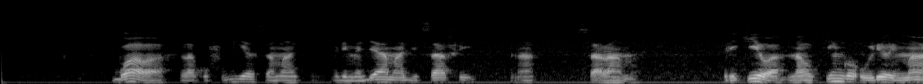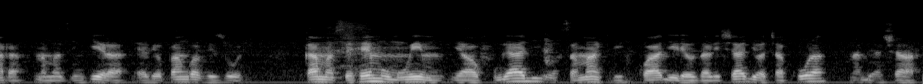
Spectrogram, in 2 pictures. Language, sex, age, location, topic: Swahili, male, 18-24, Dar es Salaam, agriculture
